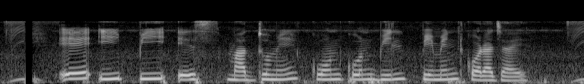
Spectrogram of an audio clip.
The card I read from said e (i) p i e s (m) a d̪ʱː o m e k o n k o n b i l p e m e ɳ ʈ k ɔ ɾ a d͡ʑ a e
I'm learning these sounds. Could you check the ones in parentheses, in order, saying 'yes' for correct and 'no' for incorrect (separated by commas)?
yes, yes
